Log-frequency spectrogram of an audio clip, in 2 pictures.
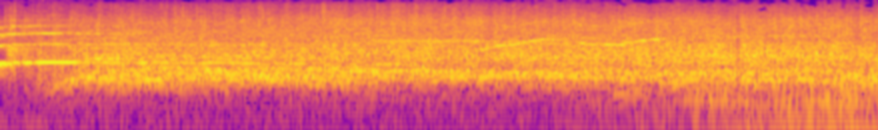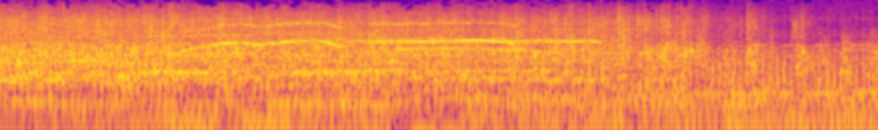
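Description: Studio audience applauding over the opening of a live rock band, with sustained instrument tones above the clapping. An electric bass comes in with low notes about three and a half seconds in.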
